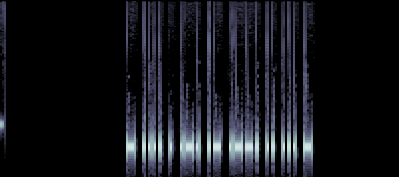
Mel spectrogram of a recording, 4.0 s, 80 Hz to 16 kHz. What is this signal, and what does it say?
Morse code, heard as a keyed tone, about 46 wpm, 700 Hz. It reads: THERAPIST
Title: K1USN SST QSO Practice 45wpm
